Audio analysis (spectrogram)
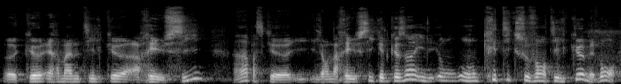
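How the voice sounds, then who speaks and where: A man's voice: mid-range voice, expressive, moderate pace, a little mellow, slightly rough. A man with a Belgian French accent hosting a casual motorsport chat, talking in bursts with many hesitations and restarts. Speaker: host.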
